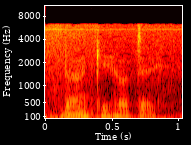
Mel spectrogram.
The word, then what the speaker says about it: Don Quixote: Pronounced Don Quixote. – But you give a little key, hyphen, H-O. Okay.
